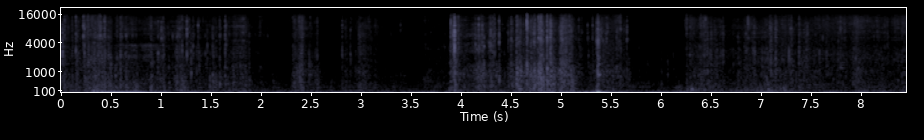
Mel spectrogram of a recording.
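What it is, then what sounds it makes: Tissue paper sheet. A thin, crinkly mint green tissue paper sheet spread on a bedspread is folded in half by hand. Soft, continuous crinkling and rustling is heard throughout, with a louder crisp crinkle swell around five seconds in before it settles back to quiet rustles.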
